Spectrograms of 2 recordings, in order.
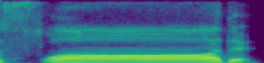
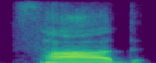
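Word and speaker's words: صاد: করবেন দেখেন এই যে সদ এ অক্ষরে কিন্তু অনেকে অনেক ভাবে বলে সদ বলে কেউ কেউ বলে সাদ অনেক রকম উচ্চারণ করে এর সঠিক উচ্চারণ হবে কি যে অক্ষরটা একটু মোটা আওয়াজ হবে সদ ঠিক আছে ওকে আর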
